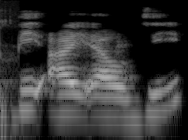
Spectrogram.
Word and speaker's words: Bild: And it was a doll made after a comic book like persona was named Lily, and it was in the newspaper Bild. This newspaper still exists, and it's like Bild Lily, but Bild not spelled like Bild Building, but right. Bild.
